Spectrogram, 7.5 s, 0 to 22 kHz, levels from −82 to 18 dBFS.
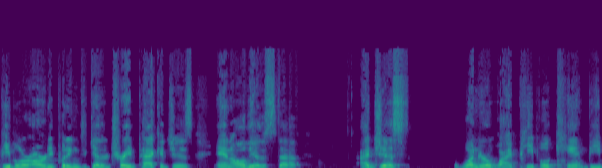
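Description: At 3.55 s the speech hits a short stall from a late packet, lasting until 3.63 s. A packet arrived behind schedule, the jitter buffer drained, and the receiver held the last sound for about 50 ms before resuming exactly where it left off, so nothing is lost but playback now runs 50 ms later. It is heard as a sound drawn out slightly too long. On a spectrogram the harmonics run flat and unchanging across that span, and the waveform shows a repeated, evenly shaped cycle.

Almost immediately after, from 3.64 to 3.71 s, comes a short concealed packet loss. About 40 ms of audio never reached the decoder in time, and the receiver covered the gap by extending the preceding sound and then crossfading into the real signal. This time the 40 ms are genuinely gone, so it comes across as a brief smear or wobble. A spectrogram shows a blurred, smoothed patch with softened onsets.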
